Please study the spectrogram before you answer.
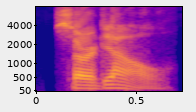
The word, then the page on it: sardelle: American English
